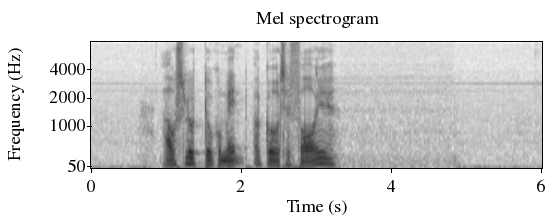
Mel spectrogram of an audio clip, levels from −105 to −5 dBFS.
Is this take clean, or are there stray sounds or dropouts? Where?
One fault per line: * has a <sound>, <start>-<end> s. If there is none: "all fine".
all fine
